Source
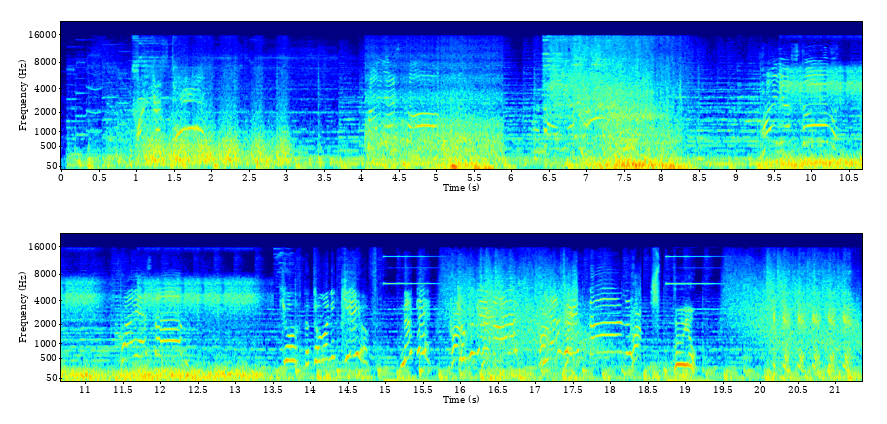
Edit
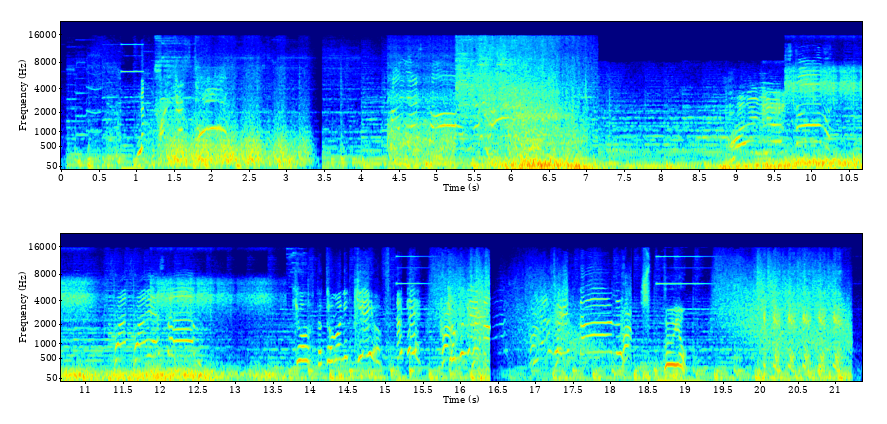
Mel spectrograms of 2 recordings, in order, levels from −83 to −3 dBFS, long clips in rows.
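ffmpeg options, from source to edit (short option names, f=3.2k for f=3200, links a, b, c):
-filter_complex "[0:a]asplit=12[a][b][c][d][e][f][g][h][i][j][k][l];[a]atrim=end=0.802[m];[b]atrim=start=14.988:end=15.292[n];[c]atrim=start=0.798:end=3.18,asetpts=PTS-STARTPTS,afade=t=out:st=2.012:d=0.37[o];[d]atrim=start=3.18:end=4.962,asetpts=PTS-STARTPTS,afade=t=in:d=0.004:c=hsin[p];[e]atrim=start=6.518:end=8.424[q];[f]atrim=start=8.42:end=9.74,asetpts=PTS-STARTPTS,asetrate=23373,aresample=44100[r];[g]atrim=start=9.736:end=11.632[s];[h]atrim=start=11.368:end=12.82,asetpts=PTS-STARTPTS,afade=t=out:st=0.962:d=0.49:silence=0.334965[t];[i]atrim=start=12.82:end=12.95,asetpts=PTS-STARTPTS,volume=-9.5dB[u];[j]atrim=start=12.95:end=14.992,asetpts=PTS-STARTPTS,afade=t=in:d=0.49:silence=0.334965[v];[k]atrim=start=15.288:end=16.53,asetpts=PTS-STARTPTS,afade=t=out:st=1.238:d=0.004:c=hsin[w];[l]atrim=start=16.53,asetpts=PTS-STARTPTS,afade=t=in:d=1.34[x];[m][n]acrossfade=d=0.004:c1=hsin:c2=hsin[y];[o][p]concat=n=2:v=0:a=1[z];[y][z]acrossfade=d=0.004:c1=hsin:c2=hsin[aa];[aa][q]acrossfade=d=0.004:c1=hsin:c2=hsin[ab];[ab][r]acrossfade=d=0.004:c1=hsin:c2=hsin[ac];[ac][s]acrossfade=d=0.004:c1=hsin:c2=hsin[ad];[t][u][v]concat=n=3:v=0:a=1[ae];[ad][ae]acrossfade=d=0.004:c1=hsin:c2=hsin[af];[w][x]concat=n=2:v=0:a=1[ag];[af][ag]acrossfade=d=0.004:c1=hsin:c2=hsin"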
